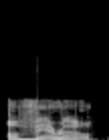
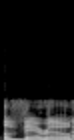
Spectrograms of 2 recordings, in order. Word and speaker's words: Evero: Evero We've been pronouncing it wrong, but now we got it figured out. Ejiro Evero.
